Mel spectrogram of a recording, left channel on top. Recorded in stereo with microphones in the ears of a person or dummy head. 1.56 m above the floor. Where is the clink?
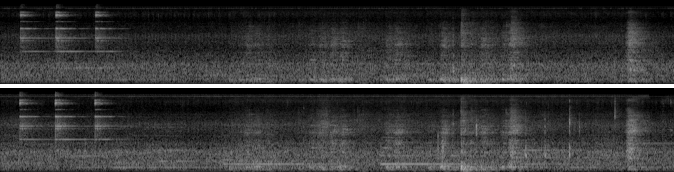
45° right (ahead or behind), 0.8 m.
